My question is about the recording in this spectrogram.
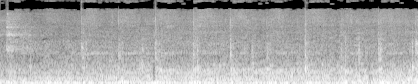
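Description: Treadmill running with a steady motor hum and belt noise, with regular footfalls on the belt about two to three times a second as someone walks on it.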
